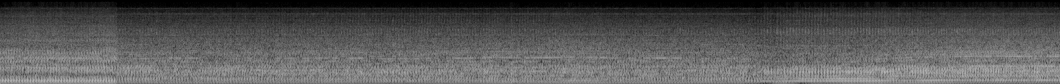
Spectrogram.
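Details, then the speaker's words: Honeywell HW2000i 2000 W inverter generator (2002 engine), hard-starting but running well once started: steady even hum shifting pitch smoothly as a 1500 W load comes on, no surging or hunting; frequency and voltage rock solid. "once it's running it runs very well it has no issues handling a 1500 watt load the Herz and the voltage are rock solid"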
